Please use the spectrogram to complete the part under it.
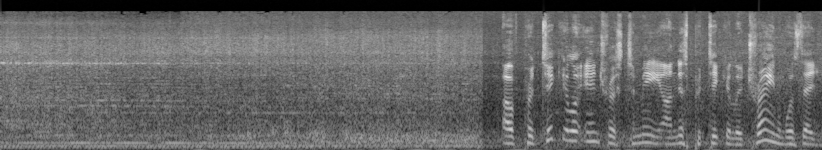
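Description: Freight car wheels clatter on the rails.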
